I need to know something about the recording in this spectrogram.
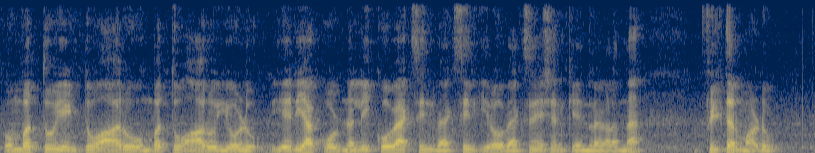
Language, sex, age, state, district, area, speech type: Kannada, male, 45-60, Karnataka, Kolar, urban, read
